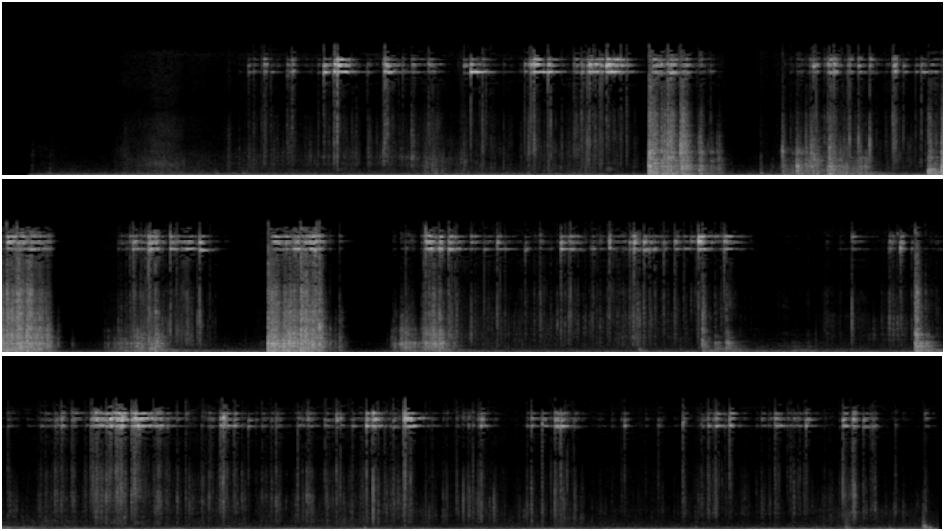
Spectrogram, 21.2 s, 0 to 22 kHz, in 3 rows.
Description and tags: Small chain link (5-6) dropping on metal box (hollow)
chain, clinks, Free, metal, short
